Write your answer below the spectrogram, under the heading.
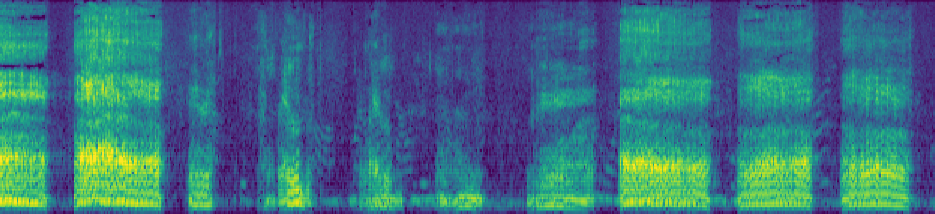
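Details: Jess, a female Staffordshire Bull Terrier, angry and easily annoyed in the morning, indoors; bursts of grumbling, moaning growls with rising and falling tones, about ten separate outbursts separated by short silences.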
